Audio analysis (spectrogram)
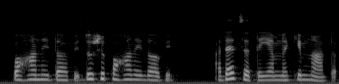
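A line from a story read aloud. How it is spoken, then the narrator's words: Whispered. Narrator (Ukrainian): прошепотів Гаррі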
